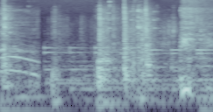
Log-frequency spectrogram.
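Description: Background music with a few sharp clicks and knocks of kitchen things being handled.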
